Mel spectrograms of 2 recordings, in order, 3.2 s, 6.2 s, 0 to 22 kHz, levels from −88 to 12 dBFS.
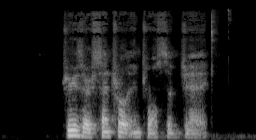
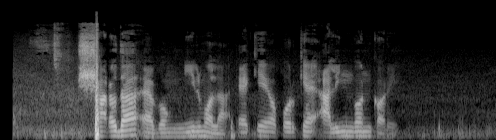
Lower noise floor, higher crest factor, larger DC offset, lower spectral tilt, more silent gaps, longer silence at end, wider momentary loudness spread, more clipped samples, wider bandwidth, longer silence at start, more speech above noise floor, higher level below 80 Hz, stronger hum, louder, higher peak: first, -85 dBFS vs -49 dBFS; about the same, 20 dB vs 20 dB; neither; first, -7 dB/octave vs -4.5 dB/octave; neither; second, 0.65 s vs 1.3 s; second, 15 LU vs 20 LU; neither; first, 16.5 kHz vs 14.5 kHz; first, 0.8 s vs 0.15 s; first, 65 dB vs 31 dB; second, -66 dBFS vs -38 dBFS; neither; second, -21 LUFS vs -18 LUFS; second, -4 dBFS vs 0 dBFS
